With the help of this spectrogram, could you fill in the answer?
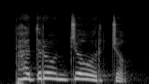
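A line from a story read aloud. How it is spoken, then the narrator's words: Faint weak voice. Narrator (Italian): disse Tom parlando con voce fievole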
